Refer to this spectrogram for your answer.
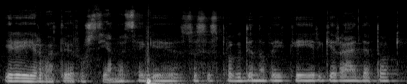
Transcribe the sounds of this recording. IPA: ɪr ɪr ʋɐt ɪr ʊʃ ˈsʲiɛnoːs ɪˈɡʲɪ sʊsʲɪsproːɡˈdʲɪnoː ʋɐɪˈkɐɪ ˈɪrʲɡʲɪ ˈrɑːdʲɛ ˈtoːkʲɪ

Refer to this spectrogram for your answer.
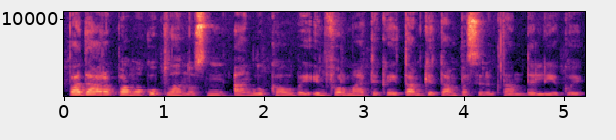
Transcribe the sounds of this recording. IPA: pɐˈdɑːrɐ ˈpɑːmoːkʊ ˈplˠɑːnʊs ˈɐŋɡlˠʊ ˈkɐlˠbɐɪ ɪnfoːrˈmɑːtʲɪkɐɪ tɐm kʲɪˈtɐm pɐsʲɪrʲɪŋkˈtɐm dɐˈlʲiːkʊɪ

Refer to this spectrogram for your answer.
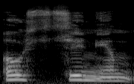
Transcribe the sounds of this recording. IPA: ɐʊˈsʲɪnʲiɛm

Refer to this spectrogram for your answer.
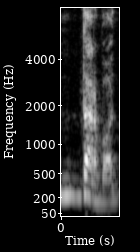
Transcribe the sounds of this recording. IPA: ˈdɐrboː

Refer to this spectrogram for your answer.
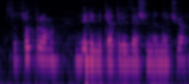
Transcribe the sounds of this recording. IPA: sʊ ˈt͡sʊkrʊm ˈʋʲɪrʲɪnʲɪ ˈkʲæːtʊrʲɛzʲˌdʲæːʃʲɪm mʲɪˈnʊt͡ʃʲʊ

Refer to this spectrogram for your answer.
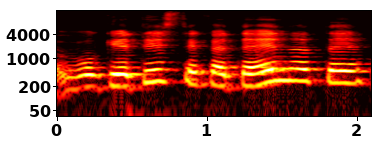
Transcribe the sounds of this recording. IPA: ʋoːkʲiɛˈtʲiːs tʲɪk ɐˈtʲɛɪnɐ tɐɪ

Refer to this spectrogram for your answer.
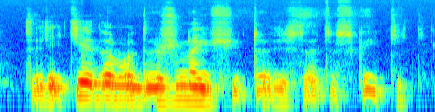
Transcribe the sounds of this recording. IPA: ˈtɐɪ rʲɛɪˈkʲeːdɐʋoː dɐʒˈnɐɪ ˈʃʲiːtɐ ˈʋʲɪsɐ ɐtʲsʲɪskɐɪˈtʲiːtʲ

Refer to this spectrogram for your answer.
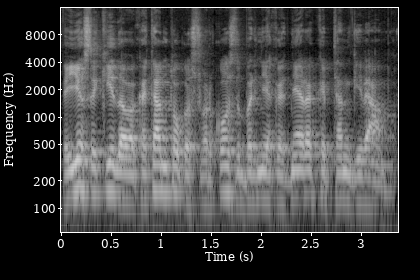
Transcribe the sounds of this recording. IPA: tɐɪ ˈjiɛ sɐˈkʲiːdɐʋɐ kɐt ˈtʲɛn ˈtoːkʲoːs tʋɐrˈkoːs dɐˈbɐr ˈnʲiɛkɐt ˈnʲeːrɐ kɐɪp ˈtʲɛn ɡʲiːˈʋʲænʊ

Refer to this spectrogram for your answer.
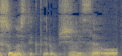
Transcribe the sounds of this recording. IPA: suːˈnʊs ˈtʲɪktɐɪ ˈrʊmʲʃʲɪʃʲkʲeːsʲɛ oː

